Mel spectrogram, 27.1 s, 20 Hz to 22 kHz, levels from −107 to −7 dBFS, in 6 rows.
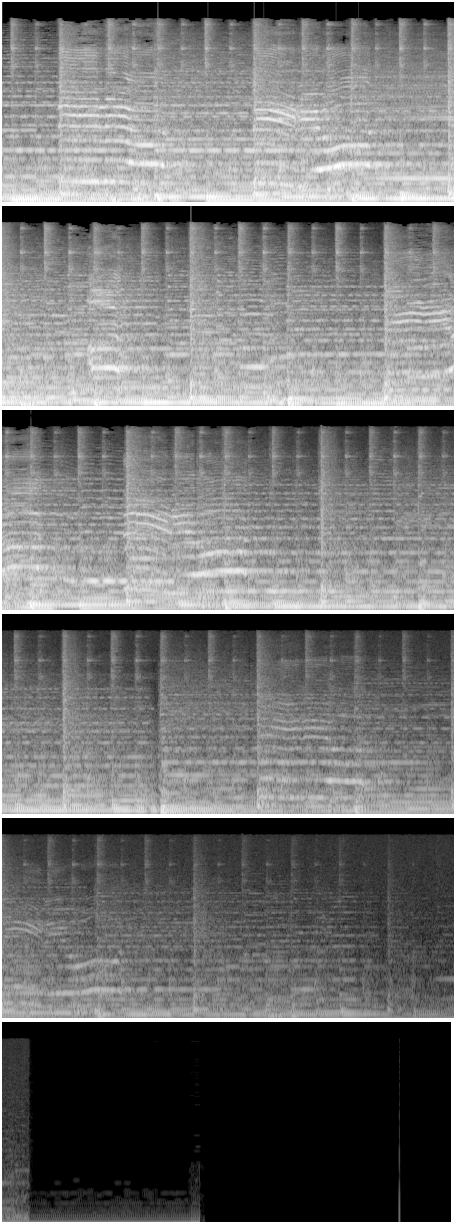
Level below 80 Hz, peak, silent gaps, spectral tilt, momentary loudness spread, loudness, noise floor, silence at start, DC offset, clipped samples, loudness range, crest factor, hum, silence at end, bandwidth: -26 dBFS; 0 dBFS; none; -5.5 dB/octave; 21 LU; -14 LUFS; -74 dBFS; 0 s; 0.2%; under 0.1%; 20 LU; 16 dB; 50 Hz at -40 dBFS; 6.1 s; 16 kHz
